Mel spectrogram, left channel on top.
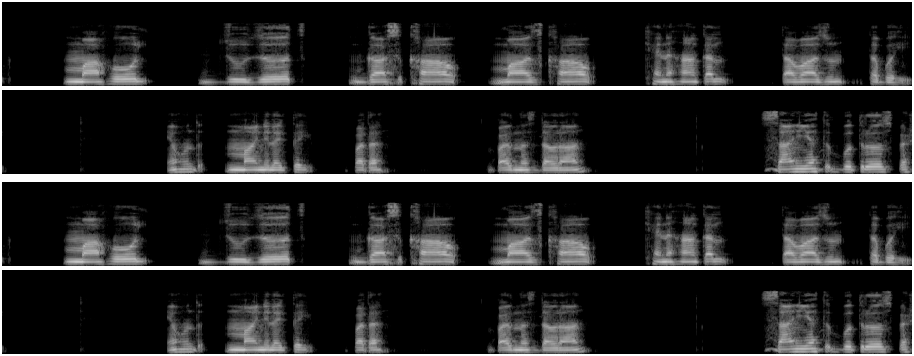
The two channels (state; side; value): identical; both; correlation 1.00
